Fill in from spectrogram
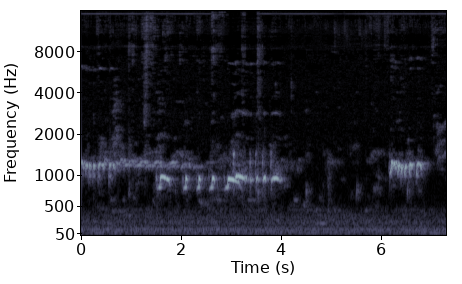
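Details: Loud cooing from a zebra dove: a trilled opening, then a burst of quick, bubbling, stuttered notes, a pause, and another short trilled coo. Faint low background noise throughout.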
